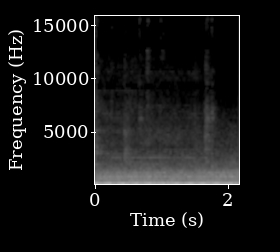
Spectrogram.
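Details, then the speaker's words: Honda Foreman 520 fuel-injected ATV after fuel pump replacement for stalling when throttled: key-on low, even hum with a steady pulse, no stutter or rising whine, fuel pump priming normally. "I heard it come on and it should fire up there's nothing's wrong with [Music] it"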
